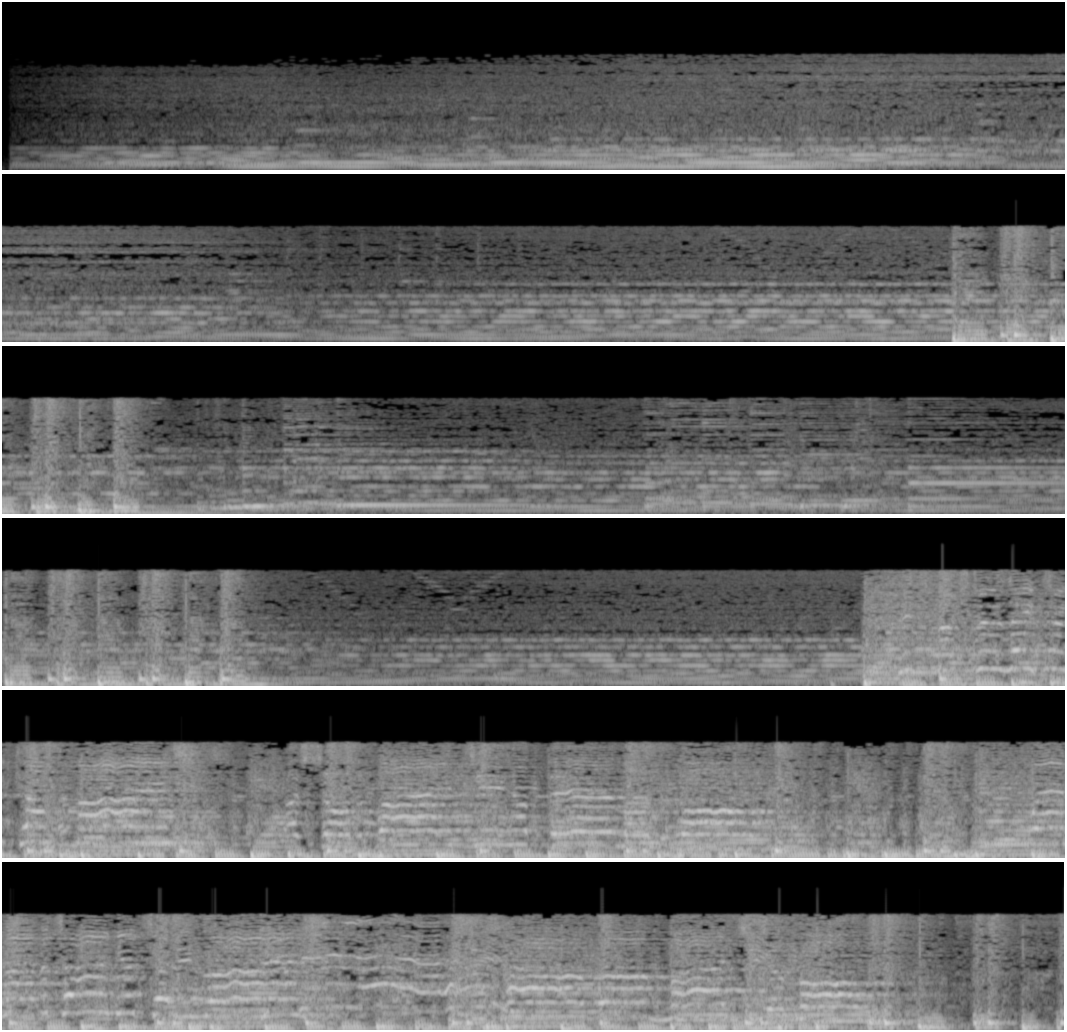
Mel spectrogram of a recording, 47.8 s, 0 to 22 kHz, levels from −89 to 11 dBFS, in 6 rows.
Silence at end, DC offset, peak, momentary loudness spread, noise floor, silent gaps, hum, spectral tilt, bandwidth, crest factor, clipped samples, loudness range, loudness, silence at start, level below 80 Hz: 0 s; under 0.1%; 0 dBFS; 18 LU; -41 dBFS; none; none; -4.5 dB/octave; 6.4 kHz; 16 dB; under 0.1%; 17 LU; -14 LUFS; 0.45 s; -24 dBFS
